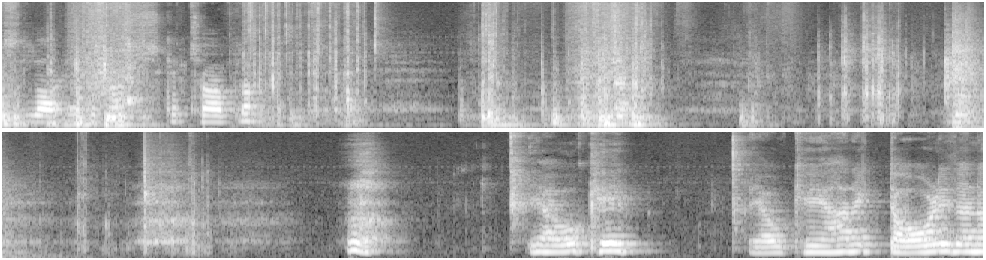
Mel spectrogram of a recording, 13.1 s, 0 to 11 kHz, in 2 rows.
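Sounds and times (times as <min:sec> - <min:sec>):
handling rustles and knocks: 0:00.0 - 0:02.4, 0:03.0 - 0:08.0.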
